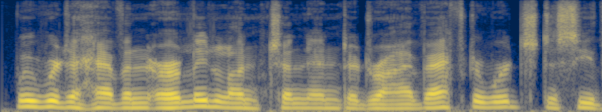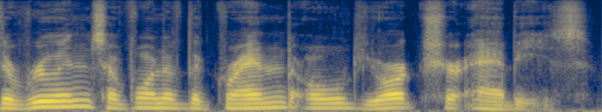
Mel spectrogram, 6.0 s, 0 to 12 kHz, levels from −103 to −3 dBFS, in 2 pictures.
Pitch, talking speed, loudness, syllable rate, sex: 140 Hz, 230 wpm, -17 LUFS, 5.6 syllables/s, male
